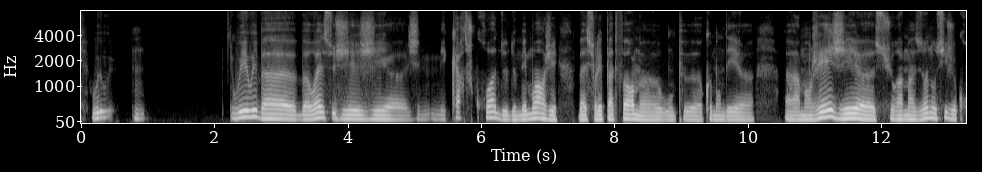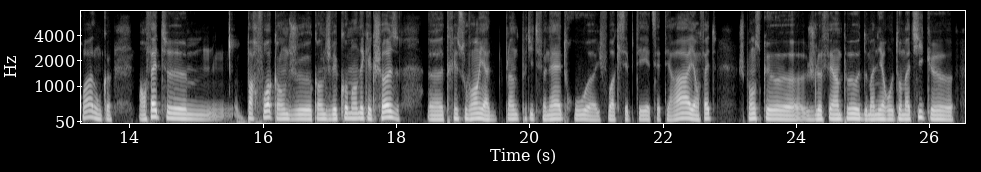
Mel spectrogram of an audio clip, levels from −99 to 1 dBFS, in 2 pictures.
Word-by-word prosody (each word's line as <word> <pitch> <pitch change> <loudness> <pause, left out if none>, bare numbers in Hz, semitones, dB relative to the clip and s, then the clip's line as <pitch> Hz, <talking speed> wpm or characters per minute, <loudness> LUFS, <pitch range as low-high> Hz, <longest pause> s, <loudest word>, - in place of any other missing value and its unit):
Oui, 140 +1 -3
oui. 160 - -12 0.3
Mmh. 125 -1 -13 1.3
Oui, 155 +5 +1
oui 175 +1 +1
bah, 130 -3 +1
heu, - - -4
bah, 115 +1 -4
ouais, 140 +6 +1
ce 140 0 -10
j'ai 115 -1 -2
j'ai, 115 +1 -3
heu, 105 -1 -6
j'ai 105 +3 -16 0.2
mes 115 -2 -17
cartes, 145 +6 -12
je - - -15
crois 150 0 -3
de 110 -6 -5
de 105 +1 -6
mémoire. 130 +6 0
J'ai, 110 -3 -3 0.3
bah, 105 +1 -1
sur 115 - -6
les 110 - +2
plateformes, 120 +1 -1
heu, 100 0 -3
où 100 +1 -5
on - - -6
peut 105 0 -6
commander, 105 -2 -5
heu, 95 -1 -6 0.5
heu, - - -5
à 105 0 -4
manger, 120 +12 +1
j'ai, 135 -2 +2
heu, 115 -4 +3
sur 110 +2 -8
Amazon 110 +4 -1
aussi 135 +2 -4
je 120 -4 -4
crois 150 +8 -3
donc, 120 -6 -2
heu, 110 - -3 0.4
en 115 0 0
fait 175 +4 +4
hem, 120 - +1 0.3
parfois 160 +5 +2
quand 125 -3 +1
je 120 +1 +3
quand 125 +1 +1
je 115 - -4
vais 125 - +5
commander 135 +2 +3
quelque 130 -3 -1
chose, 155 -4 +5 0.4
heu, 110 -1 +1
très 120 +4 -3
souvent 130 +1 +2
il - - +5
y - - +6
a 105 - +2 0.2
pleins 120 -1 0
de 120 - -1
petites 120 -2 -6
fenêtres 120 +2 +1
où, 115 -1 +1
heu, 100 -1 -2
il - - -6
faut 105 +1 -2
accepter 105 +2 -4
et 105 - -1
cetera 110 +8 +1
et 120 - +6
en 110 - +2
fait 130 +4 -1 0.3
je - - -20
pense 130 0 +1
que, 125 - 0
heu, 115 -2 +3
je 110 +1 -4
le 115 - +5
fais 125 +4 0
un 120 0 +4
peu 130 +1 +4
de 120 -1 -2
manière 115 0 +3
automatique, 115 +6 0
heu, 110 -3 +2
115 Hz, 200 wpm, -22 LUFS, 110-130 Hz, 1.3 s, y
